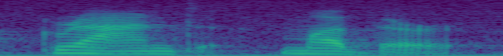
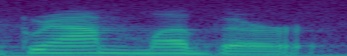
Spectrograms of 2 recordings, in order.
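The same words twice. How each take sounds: First: Every vowel is said full and separately. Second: The unstressed vowels are reduced to schwa. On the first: The speaker calls it wrong. "not grandmother" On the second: The speaker calls it right. "the schwa again"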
